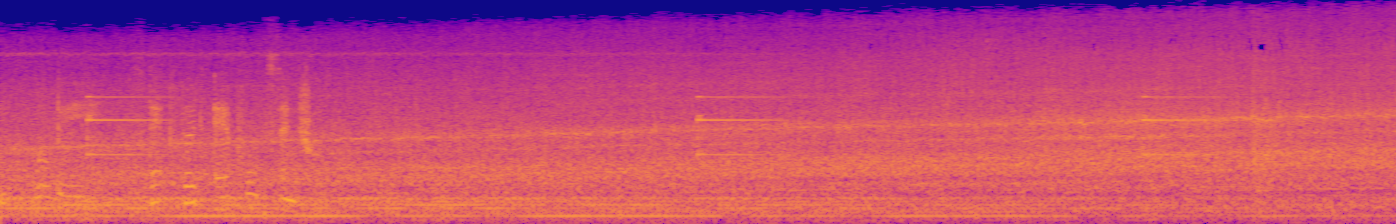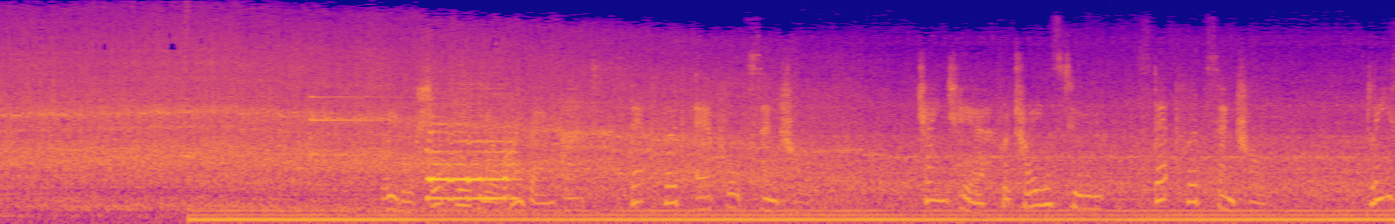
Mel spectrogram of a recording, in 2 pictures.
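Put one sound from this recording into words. A train rumbles along the track with a low steady drone.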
